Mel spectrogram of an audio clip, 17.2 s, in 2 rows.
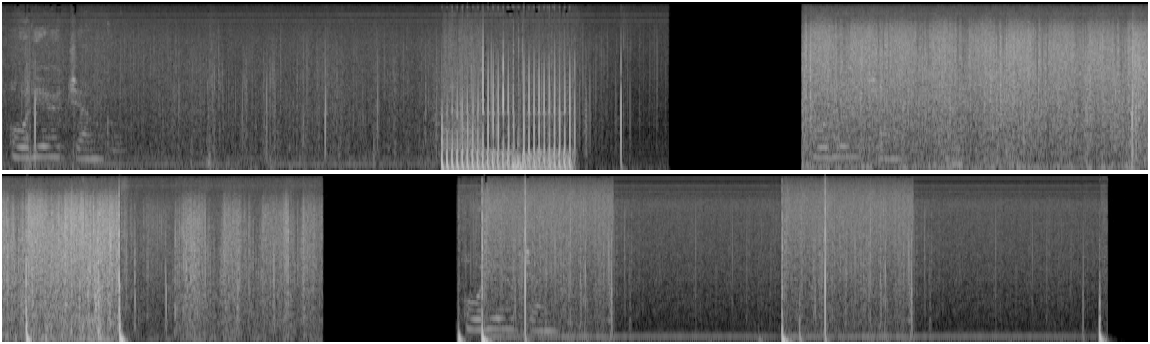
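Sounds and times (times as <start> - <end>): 
glitch noise: 0.0 - 4.5, 6.0 - 11.0.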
